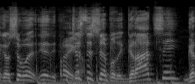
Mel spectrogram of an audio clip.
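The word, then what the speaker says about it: grazie: Gratzi. Gratzi. Gratzi. Prago. Moto Gratzi. Thank you very much. Moto Gratzi. Moto Gratzi.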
